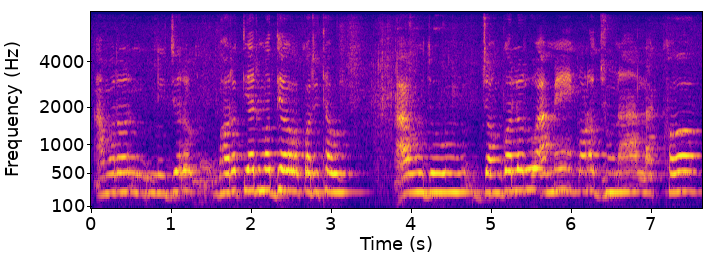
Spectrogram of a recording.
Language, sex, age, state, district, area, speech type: Odia, female, 30-45, Odisha, Khordha, rural, spontaneous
